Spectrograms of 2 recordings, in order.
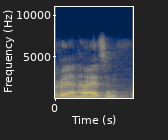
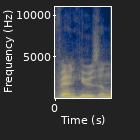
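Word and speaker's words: Van Heusen: I think it's Mr. Van Huysen. – Oh, is that how you pronounce it? So that's another thing. We thought it was like Van Huysen, like the shirt.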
